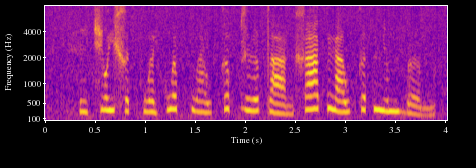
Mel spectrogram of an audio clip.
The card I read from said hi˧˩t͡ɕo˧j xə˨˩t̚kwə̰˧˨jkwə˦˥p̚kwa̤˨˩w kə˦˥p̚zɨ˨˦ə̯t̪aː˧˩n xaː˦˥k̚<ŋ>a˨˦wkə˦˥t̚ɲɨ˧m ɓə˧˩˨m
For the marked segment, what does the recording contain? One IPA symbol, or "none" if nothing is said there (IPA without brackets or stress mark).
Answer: ŋ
